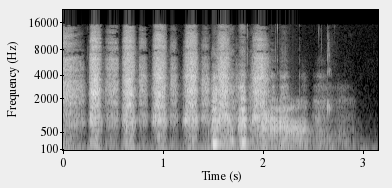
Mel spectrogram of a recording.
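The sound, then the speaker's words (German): A person pants rapidly and forcefully as a yoga breathing exercise, about a dozen quick, breathy huffs in a steady, fast rhythm, fairly loud, then trailing off into a softer exhale. “Und dann gibt es auch dieses geile Hecheln, dieses.”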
